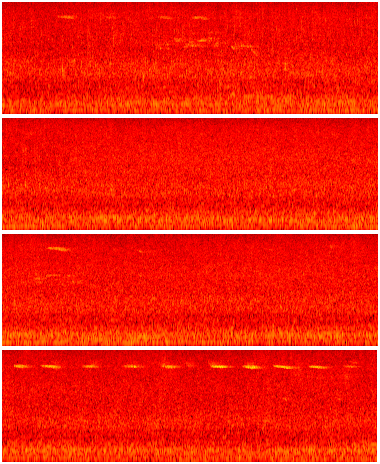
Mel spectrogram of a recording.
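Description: Steady outdoor background hiss with a small bird's high, thin call notes: a few early on, then a run of about two a second near the end.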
